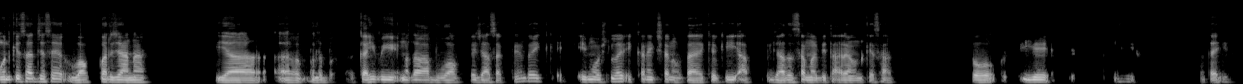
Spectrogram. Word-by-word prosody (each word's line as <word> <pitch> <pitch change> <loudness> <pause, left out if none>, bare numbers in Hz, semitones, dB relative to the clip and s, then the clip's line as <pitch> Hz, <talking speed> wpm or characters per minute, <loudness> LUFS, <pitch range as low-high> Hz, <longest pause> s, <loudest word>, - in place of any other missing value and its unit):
उनके 115 +3 +4
साथ 135 -1 +4
जैसे 130 0 0
वॉक 105 +1 +2
पर 120 -2 +4
जाना 105 -1 +4 0.7
या 100 -1 +5
अ, 95 -1 -1
मतलब 100 0 -3 0.2
कहीं 120 +3 +4
भी 115 -2 +3
मतलब 105 +1 +1
आप 105 -1 0
वॉक 100 0 -1
पर 110 - -1
जा 100 -2 -1
सकते 100 +5 -6
हैं 145 - -4
तो 150 - -1
एक 145 -1 -2
ए - - -10 0.2
इमोशनल 115 +2 +1
एक 115 - -8
कनेक्शन 115 -1 -1
होता 100 0 0
है 100 - -1
क्योंकि 105 +2 -1
आप - - -24 0.2
ज़्यादा 105 -1 +2
समय 105 -1 +2
बिता 100 - -3
रहे 100 - +2
हैं 95 - +1
उनके 95 - -4
साथ। - - -6 0.8
तो 105 -1 +3 0.3
ये 110 0 +5 0.7
जी, 130 0 -15 0.7
बताइए। 115 - -3
105 Hz, 190 wpm, -24 LUFS, 100-115 Hz, 0.8 s, या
